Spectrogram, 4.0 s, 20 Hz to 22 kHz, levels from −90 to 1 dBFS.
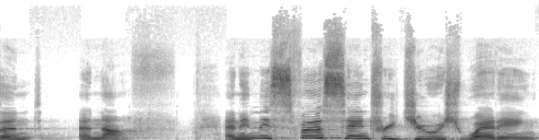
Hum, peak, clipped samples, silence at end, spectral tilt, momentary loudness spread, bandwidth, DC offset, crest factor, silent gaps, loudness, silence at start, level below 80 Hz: none; -8 dBFS; under 0.1%; 0 s; -1.5 dB/octave; 8 LU; over 20 kHz; under 0.1%; 20 dB; none; -26 LUFS; 0 s; -90 dBFS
